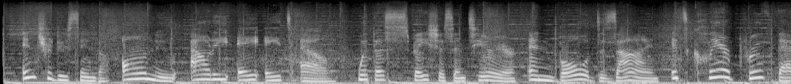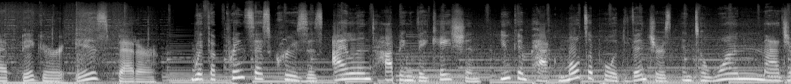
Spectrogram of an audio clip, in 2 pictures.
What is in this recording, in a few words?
commercial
